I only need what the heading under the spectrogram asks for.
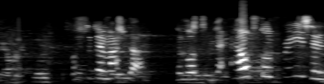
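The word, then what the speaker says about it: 忘れました: Wasudemashita.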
